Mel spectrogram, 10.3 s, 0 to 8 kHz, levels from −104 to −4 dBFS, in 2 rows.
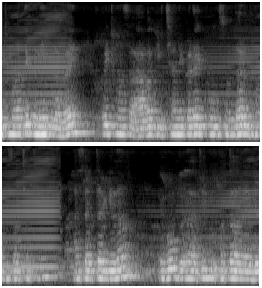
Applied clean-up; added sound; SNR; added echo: none; Bowed string instrument; 19 dB; reverberation time 0.7 s.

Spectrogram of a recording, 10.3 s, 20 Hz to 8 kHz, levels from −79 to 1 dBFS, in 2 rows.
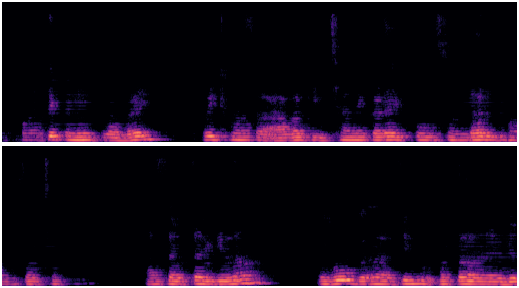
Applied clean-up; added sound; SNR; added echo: neural mask model DeepFilterNet 3.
